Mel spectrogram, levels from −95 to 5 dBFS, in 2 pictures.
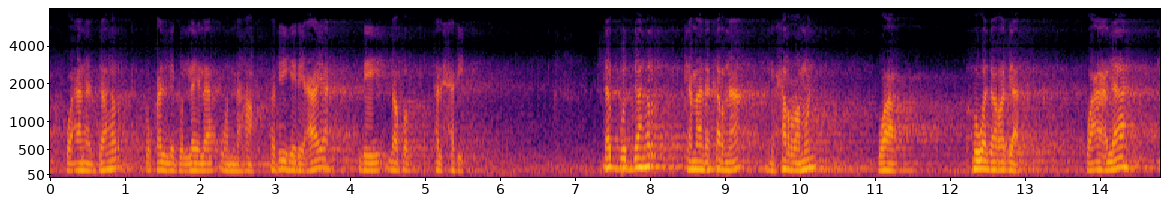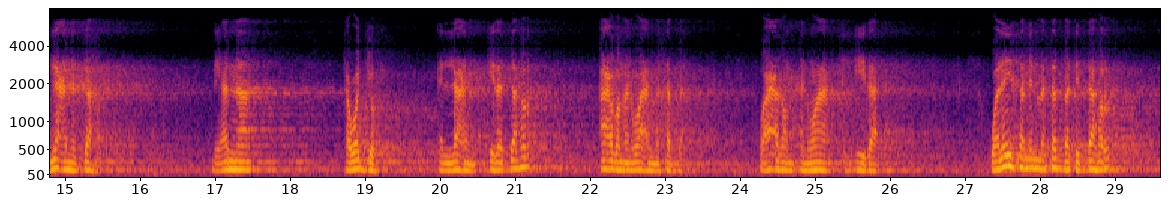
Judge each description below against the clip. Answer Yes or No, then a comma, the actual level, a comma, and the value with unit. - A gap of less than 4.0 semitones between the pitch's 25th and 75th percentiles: Yes, narrow, 2.6 semitones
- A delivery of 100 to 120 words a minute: No, average, 70 wpm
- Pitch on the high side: No, medium, 140 Hz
